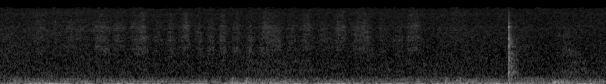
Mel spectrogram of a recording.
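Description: Paintbrush rubbing watercolor paint onto textured watercolor paper in soft repeated strokes, with a single sharp click about five seconds in.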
